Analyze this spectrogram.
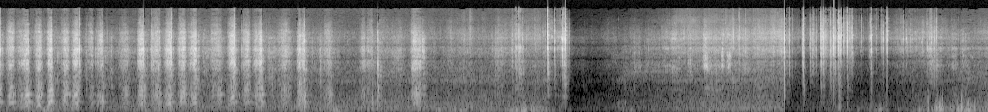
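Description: Thin cord rubbing and rasping against a dead wooden pole as it is wrapped and pulled tight around it, in quick repeated strokes. About five and a half seconds in the sound cuts off abruptly, followed by a softer hissing rustle and a few more strokes near the end.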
